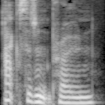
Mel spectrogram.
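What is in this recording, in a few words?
"accident-prone", British English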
